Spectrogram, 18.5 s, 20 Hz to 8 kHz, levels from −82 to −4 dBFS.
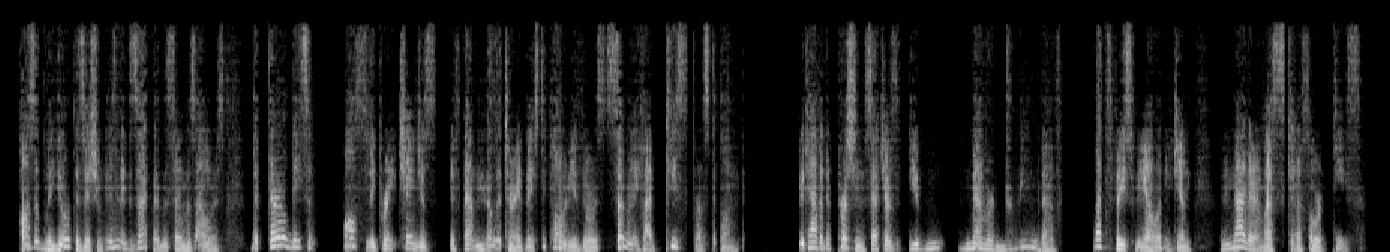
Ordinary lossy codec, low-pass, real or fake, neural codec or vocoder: MP3, 48 kbps; 7.2 kHz; fake; codec, 44.1 kHz, 0.9 kbps, DAC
